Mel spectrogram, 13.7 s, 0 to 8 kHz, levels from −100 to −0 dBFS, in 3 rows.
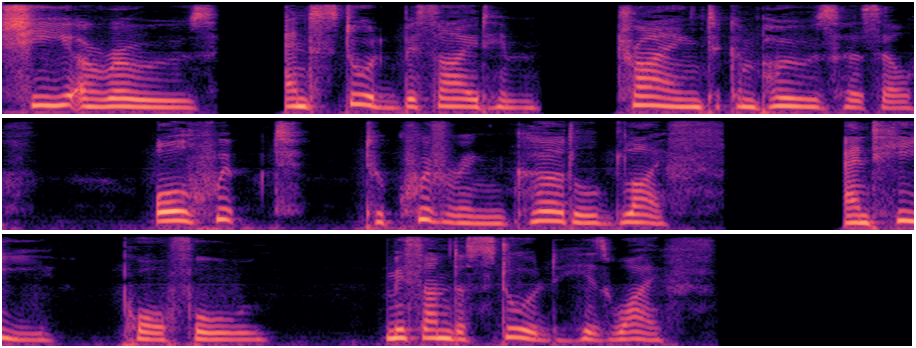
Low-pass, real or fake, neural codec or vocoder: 7.2 kHz; real; none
